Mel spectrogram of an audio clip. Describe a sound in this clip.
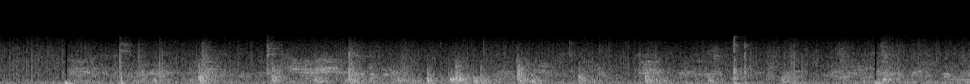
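Dishes and cutlery clink on a table.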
